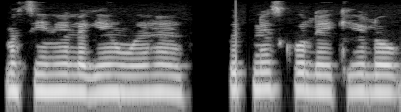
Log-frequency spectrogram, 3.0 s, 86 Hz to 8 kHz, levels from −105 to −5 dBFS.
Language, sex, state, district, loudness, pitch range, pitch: Hindi, female, Bihar, Sitamarhi, -24 LUFS, 190-205 Hz, 195 Hz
